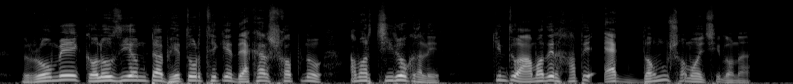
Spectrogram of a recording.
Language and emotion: Bengali, sad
